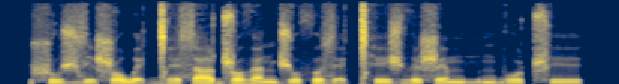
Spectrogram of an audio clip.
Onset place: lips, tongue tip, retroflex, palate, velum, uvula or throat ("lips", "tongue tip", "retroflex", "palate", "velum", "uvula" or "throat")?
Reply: retroflex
